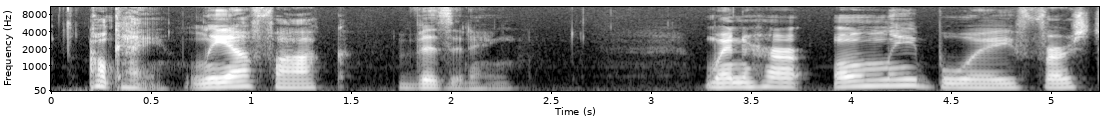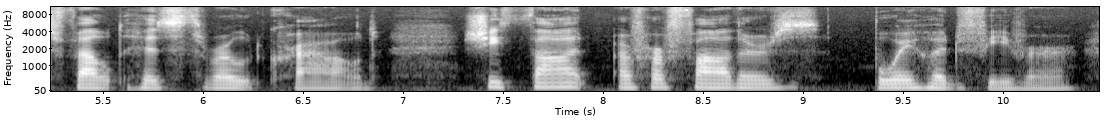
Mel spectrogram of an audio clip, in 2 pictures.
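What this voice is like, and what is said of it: Congested voice from a cold. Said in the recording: “I'm going to read this despite my cold... I have a cold, but you probably can tell that I have a cold.”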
